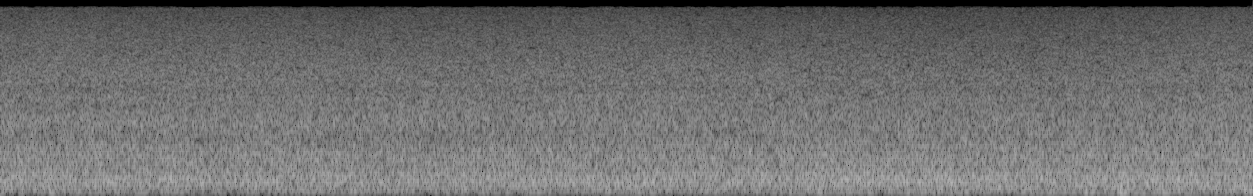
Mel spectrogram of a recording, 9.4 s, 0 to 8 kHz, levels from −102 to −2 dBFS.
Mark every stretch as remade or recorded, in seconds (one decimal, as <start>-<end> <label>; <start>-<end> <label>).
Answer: 0.0-9.4 recorded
